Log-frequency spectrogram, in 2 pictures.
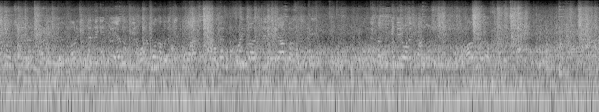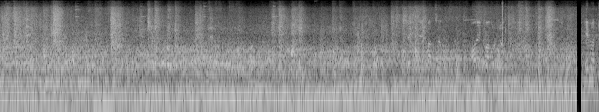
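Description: The Tista Express passenger train runs on rails on a Dhaka to Mymensingh route, with a loud, continuous interior rumble and rhythmic wheel clatter throughout and people talking over it.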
